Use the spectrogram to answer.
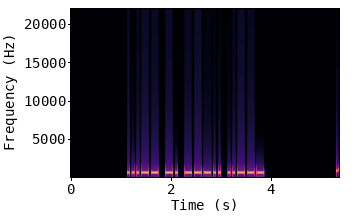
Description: Morse code, heard as a keyed tone, about 25 wpm, 700 Hz. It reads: 3N82
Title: Common Cut Numbers - 4-Digit 25wpm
